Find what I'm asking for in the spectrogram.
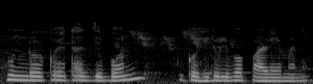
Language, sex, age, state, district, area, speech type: Assamese, female, 18-30, Assam, Jorhat, urban, spontaneous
